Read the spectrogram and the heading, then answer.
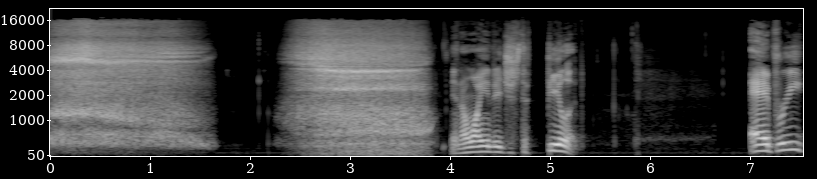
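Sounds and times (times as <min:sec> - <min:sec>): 
deep breaths during a hypnosis session: 0:00.0 - 0:04.0, 0:05.5 - 0:06.8
speech: 0:04.0 - 0:05.4, 0:07.0 - 0:07.5.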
